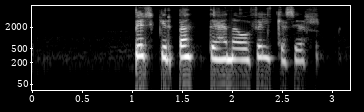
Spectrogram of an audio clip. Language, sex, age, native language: Icelandic, female, 11, Icelandic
